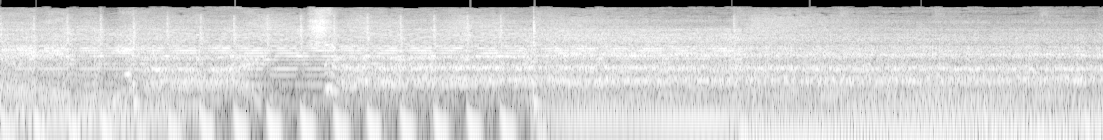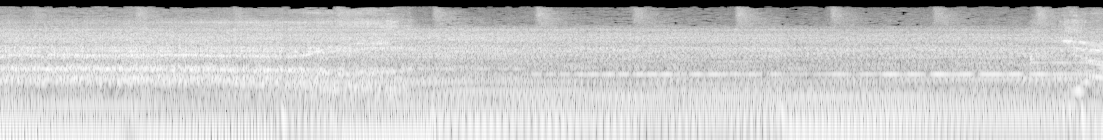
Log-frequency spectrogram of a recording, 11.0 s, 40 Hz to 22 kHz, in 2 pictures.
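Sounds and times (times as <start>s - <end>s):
distorted guitars and bass droning: 0.0s - 11.0s.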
